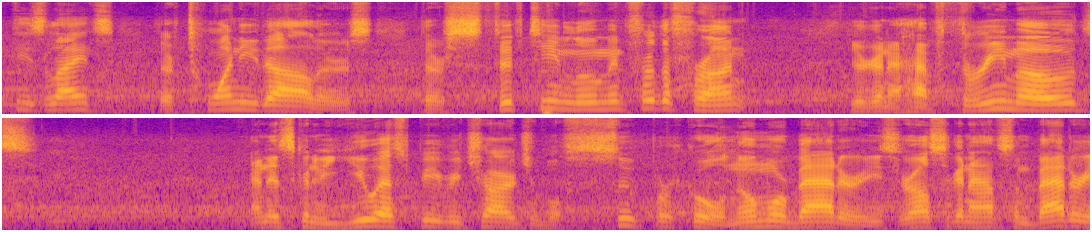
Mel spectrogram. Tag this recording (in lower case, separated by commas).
speech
